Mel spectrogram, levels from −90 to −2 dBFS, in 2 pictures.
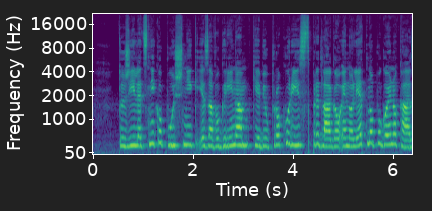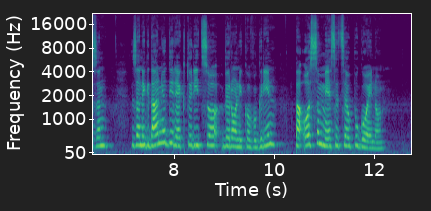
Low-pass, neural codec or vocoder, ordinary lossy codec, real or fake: none; vocoder, 44.1 kHz, 128 mel bands every 256 samples, BigVGAN v2; none; fake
